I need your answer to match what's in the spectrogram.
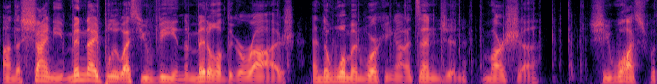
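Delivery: ordinary delivery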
